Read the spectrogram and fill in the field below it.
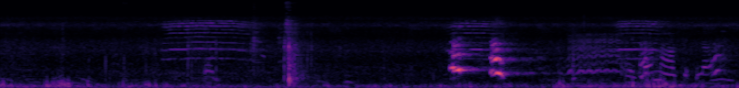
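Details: Goats from a growing home herd, two short loud wavering bleats midway and fainter bleating calls earlier, with a person talking throughout.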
